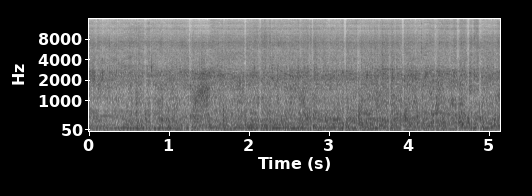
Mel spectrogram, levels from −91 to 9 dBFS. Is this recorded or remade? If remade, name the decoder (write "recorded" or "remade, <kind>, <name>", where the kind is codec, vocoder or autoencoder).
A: remade, codec, SNAC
